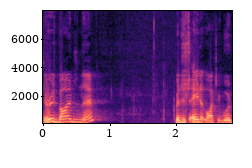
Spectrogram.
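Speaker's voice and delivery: speaking with a mouthful. Speaker tasting fish wings while explaining how to eat them, talking with mouth full. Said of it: "sorry, talking with mouthful".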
